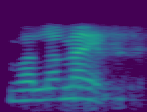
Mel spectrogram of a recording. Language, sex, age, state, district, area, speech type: Odia, female, 30-45, Odisha, Nayagarh, rural, conversation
